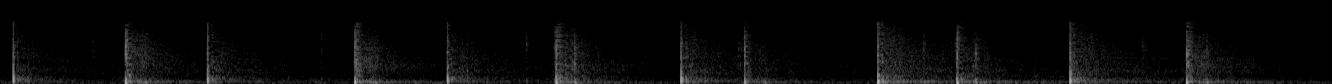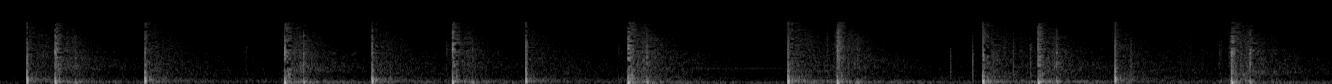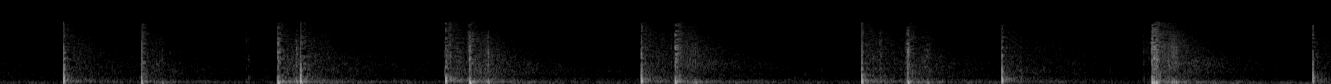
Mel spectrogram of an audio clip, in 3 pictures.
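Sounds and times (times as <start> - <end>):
fireworks bursting with echo: 13.6 - 20.5, 21.2 - 28.6, 35.3 - 39.9.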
